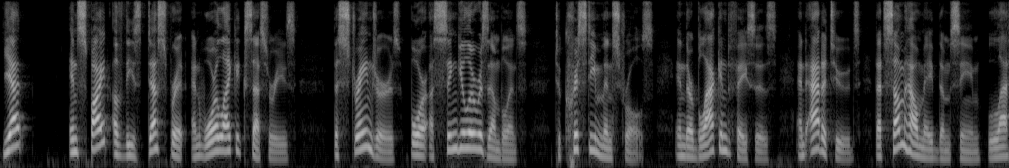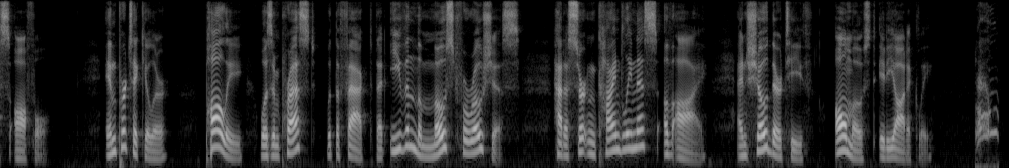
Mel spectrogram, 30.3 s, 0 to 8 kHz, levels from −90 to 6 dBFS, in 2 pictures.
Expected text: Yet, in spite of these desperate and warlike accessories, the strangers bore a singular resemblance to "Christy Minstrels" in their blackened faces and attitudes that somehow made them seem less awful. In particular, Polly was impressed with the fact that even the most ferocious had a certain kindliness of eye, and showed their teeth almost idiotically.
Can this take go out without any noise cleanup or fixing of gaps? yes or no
no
